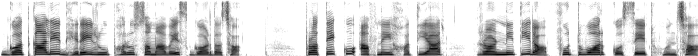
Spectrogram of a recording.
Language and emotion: Nepali, neutral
